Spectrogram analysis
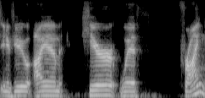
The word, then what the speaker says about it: Freyn: Is that how you pronounce it? Is it Freyn? I would actually say Freyn, but Freyn? yeah, but it's okay. You can just choose what you want. I'll go with Freyn because that's how you correctly pronounce it.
